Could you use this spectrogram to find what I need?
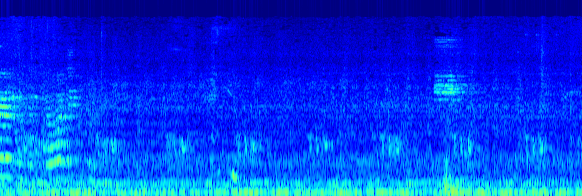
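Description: A puppy whimpers and squeaks softly while nursing.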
